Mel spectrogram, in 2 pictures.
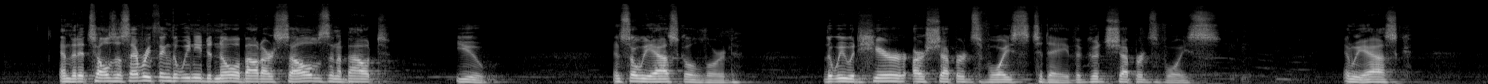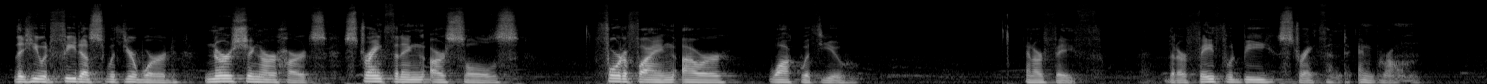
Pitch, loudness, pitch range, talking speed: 115 Hz, -21 LUFS, 100-125 Hz, 135 wpm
